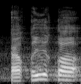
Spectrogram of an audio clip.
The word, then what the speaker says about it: അഖീഖ: നമുക്കറിയാം, ബലിപെരുന്നാളിനോടനുബന്ധിച്ച് അറുക്കുന്ന അറവ് ഉദ്ഹിയ്യത്ത് എന്നറിയപ്പെടുമ്പോൾ നവജാത ശിശുവിന് വേണ്ടി, ഒരു കുഞ്ഞിന് വേണ്ടി അറുക്കുന്ന അറവ് അഖീഖ ഐനാണ്, അഖീഖ എന്നാണ് അതറിയപ്പെടുന്നത്. ഞാനിത് സൂചിപ്പിക്കാൻ കാരണം പല ആളുകൾക്കും അതിൻ്റെ ഉച്ചാരണം പോലും പലപ്പോഴും അറിയാതെ അഖീഖ എന്നാണ് അതിന് പറയുക എന്നതുപോലും അറിയാതെ കുറേ ആളുകൾ അത് സംബന്ധമായ ചോദ്യങ്ങൾ ഉന്നയിക്കാറുണ്ട്.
